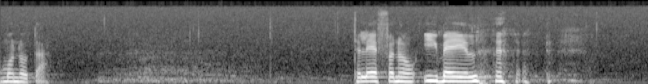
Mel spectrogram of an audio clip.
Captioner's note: laughter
